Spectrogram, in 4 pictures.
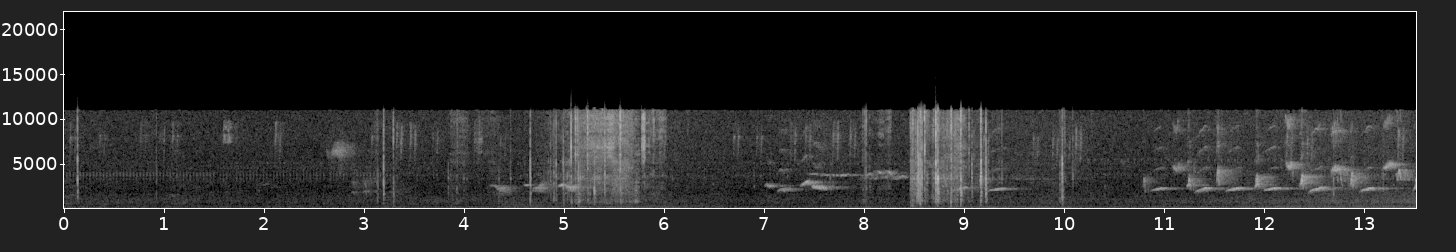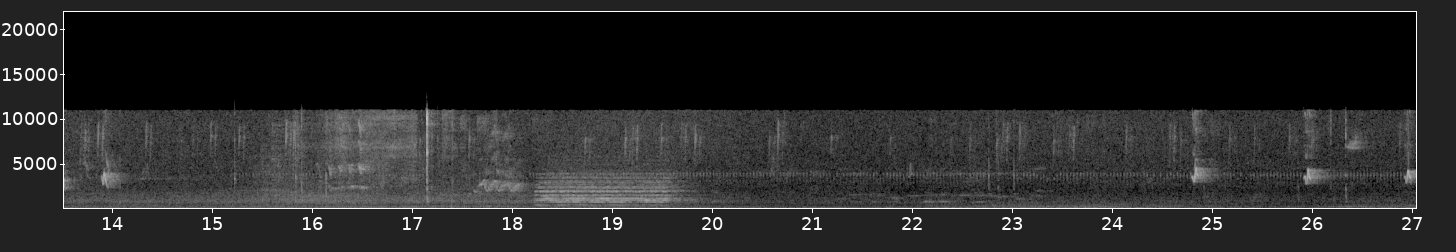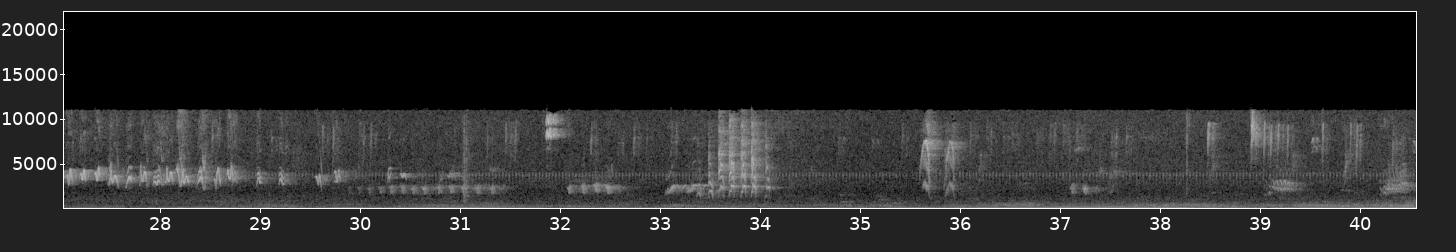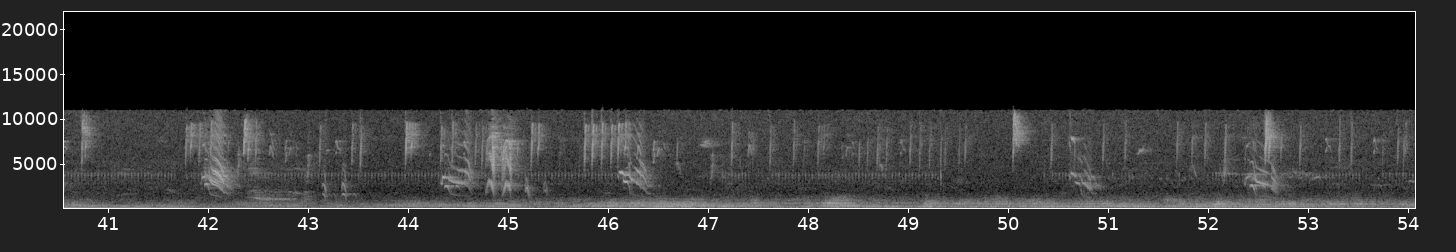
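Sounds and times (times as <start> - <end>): small birds chirping: 0.0 - 5.9, 6.5 - 18.2, 19.1 - 36.4, 37.0 - 54.0
low falling hum: 0.0 - 54.0.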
